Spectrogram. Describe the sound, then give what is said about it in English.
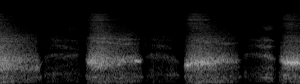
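A person mimics a sleeping partner's heavy, rapid breathing: four loud, raspy breaths in a steady rhythm, alternating with quieter in-breaths, with no talking. “I thought she was hyperventilating, and I was like,”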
